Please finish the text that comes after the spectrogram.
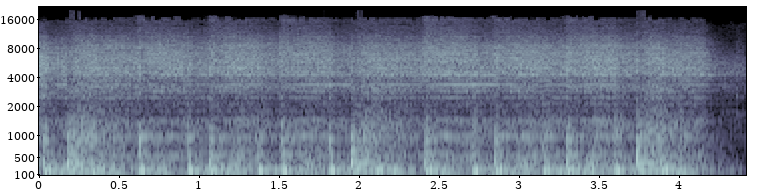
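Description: A sampled drum kit captured through its ambient room mic plays a steady groove of kick, snare and cymbal hits, roomy and fairly full, with nobody talking.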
